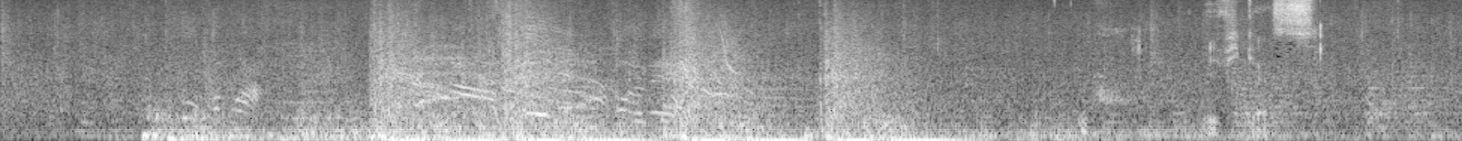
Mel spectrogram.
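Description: Gunshots ring out in quick bursts, echoing loudly.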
